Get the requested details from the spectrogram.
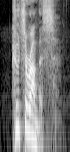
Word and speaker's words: Koutsiouroumbas: I'd like to welcome Athan Koutsiouroumbas.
